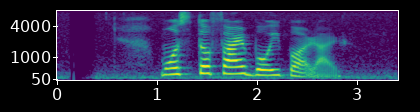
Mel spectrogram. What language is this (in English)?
Bangla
